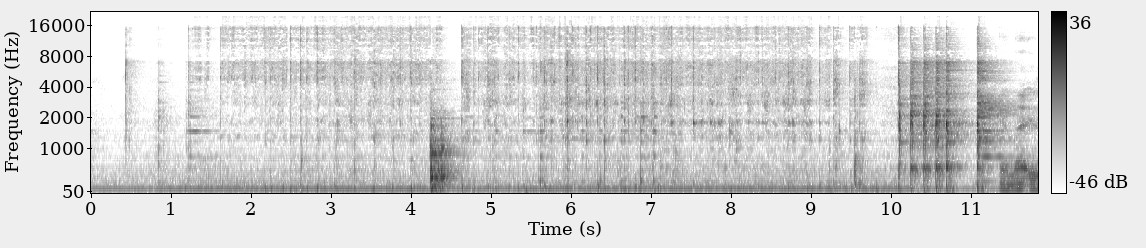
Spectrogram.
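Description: A spoon stirring sauce with olive oil in a pan or bowl, scraping and clinking at close range with irregular taps and a few louder knocks near the end, a voice faintly present underneath.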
